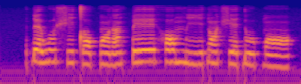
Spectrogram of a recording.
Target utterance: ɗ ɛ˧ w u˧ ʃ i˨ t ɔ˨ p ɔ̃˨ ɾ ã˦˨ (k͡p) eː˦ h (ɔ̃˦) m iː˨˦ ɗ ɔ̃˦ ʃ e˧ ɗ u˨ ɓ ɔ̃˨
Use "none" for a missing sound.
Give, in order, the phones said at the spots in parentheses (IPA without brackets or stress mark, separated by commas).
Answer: k͡p, ɔ˦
